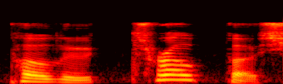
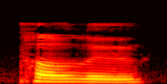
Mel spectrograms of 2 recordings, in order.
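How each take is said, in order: First: Polutropos said slowly, voice going up on the omicron; slow acute demo. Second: Polutropos, voice rising on the omicron; acute rising pitch. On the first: Teacher repeating the Greek word slowly, rising accent. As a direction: slowly sound out Polutropos with the rise. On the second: Teacher demonstrating the acute accent, rising pitch. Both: Shown as a demonstration. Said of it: "You can hear my voice go up".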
